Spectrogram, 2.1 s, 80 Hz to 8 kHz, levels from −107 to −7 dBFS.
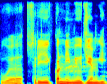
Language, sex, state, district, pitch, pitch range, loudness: Rajasthani, male, Rajasthan, Churu, 115 Hz, 110-130 Hz, -24 LUFS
